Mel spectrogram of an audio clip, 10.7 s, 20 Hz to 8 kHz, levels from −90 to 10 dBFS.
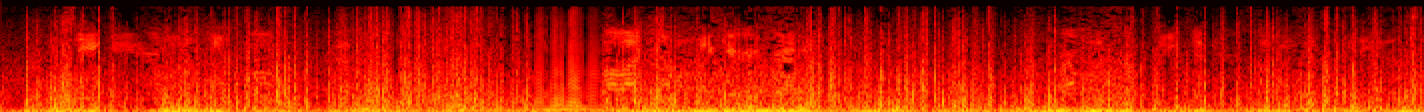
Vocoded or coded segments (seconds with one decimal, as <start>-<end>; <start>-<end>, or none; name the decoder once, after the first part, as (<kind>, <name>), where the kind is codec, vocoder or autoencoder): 4.0-4.5 (vocoder, BigVGAN v2)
